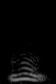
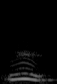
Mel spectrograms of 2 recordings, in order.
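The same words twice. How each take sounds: The two takes are said the same way.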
